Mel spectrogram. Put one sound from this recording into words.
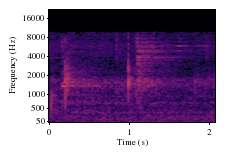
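Billiard balls clack together on the table.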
